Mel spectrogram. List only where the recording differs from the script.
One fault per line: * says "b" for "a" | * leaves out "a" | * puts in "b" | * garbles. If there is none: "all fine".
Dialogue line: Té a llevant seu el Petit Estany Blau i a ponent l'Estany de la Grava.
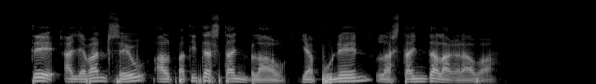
all fine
